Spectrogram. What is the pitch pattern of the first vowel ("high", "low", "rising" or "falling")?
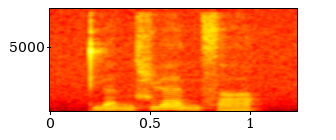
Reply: rising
